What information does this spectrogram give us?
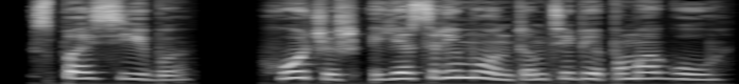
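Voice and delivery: high, eager offer; grateful eagerness. A narrator's reading. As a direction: pitch lifted with relieved gratitude. Sister thanks her, offers help.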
